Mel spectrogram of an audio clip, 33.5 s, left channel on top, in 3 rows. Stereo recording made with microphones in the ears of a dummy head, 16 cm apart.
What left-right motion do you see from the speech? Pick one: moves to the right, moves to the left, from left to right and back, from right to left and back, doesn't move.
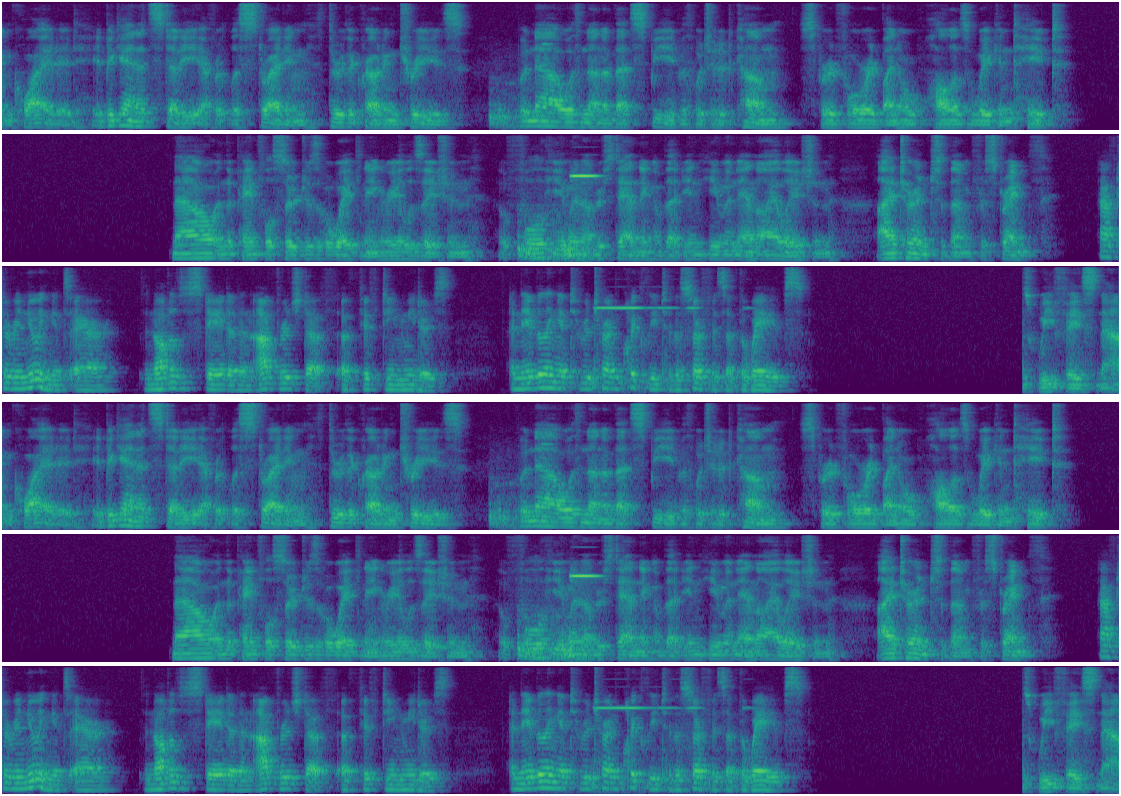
doesn't move.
